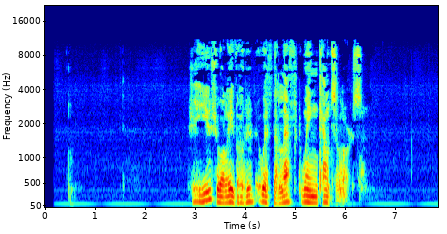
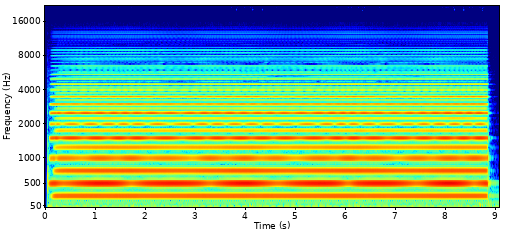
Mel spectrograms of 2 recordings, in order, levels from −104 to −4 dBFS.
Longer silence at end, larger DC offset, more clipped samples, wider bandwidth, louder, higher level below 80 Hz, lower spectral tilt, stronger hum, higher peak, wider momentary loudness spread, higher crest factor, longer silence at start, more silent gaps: first, 1.5 s vs 0.2 s; neither; neither; first, 11.5 kHz vs 9.4 kHz; second, -22 LUFS vs -15 LUFS; second, -62 dBFS vs -52 dBFS; first, -6 dB/octave vs -2.5 dB/octave; neither; about the same, -4 dBFS vs -4 dBFS; first, 13 LU vs 3 LU; first, 20 dB vs 12 dB; first, 2.9 s vs 0.05 s; neither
